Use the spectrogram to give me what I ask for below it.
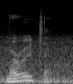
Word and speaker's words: Maruta: You don't need to put an accent on them. Just Maruta.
